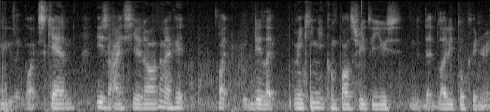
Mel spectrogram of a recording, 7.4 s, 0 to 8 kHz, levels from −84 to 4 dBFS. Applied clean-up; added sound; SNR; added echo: none; none; none; none.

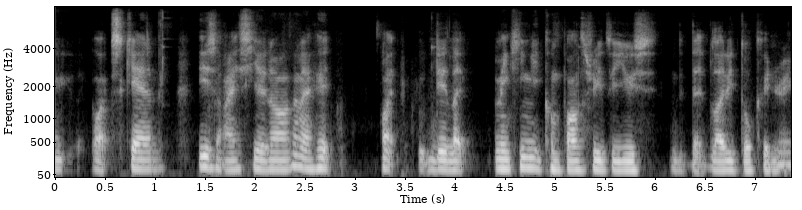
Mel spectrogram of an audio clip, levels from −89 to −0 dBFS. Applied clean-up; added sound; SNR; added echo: neural mask model DeepFilterNet 3.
